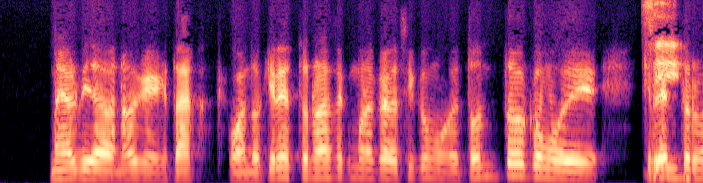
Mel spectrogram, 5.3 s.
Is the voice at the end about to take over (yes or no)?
no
